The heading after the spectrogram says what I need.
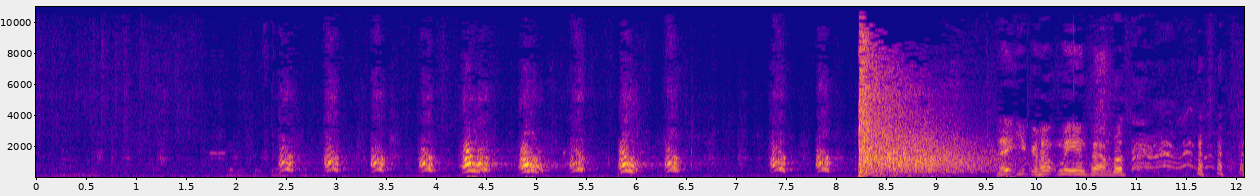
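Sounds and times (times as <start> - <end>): dogs barking: 1.9 - 8.2
gunshot with echo: 8.2 - 10.4.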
